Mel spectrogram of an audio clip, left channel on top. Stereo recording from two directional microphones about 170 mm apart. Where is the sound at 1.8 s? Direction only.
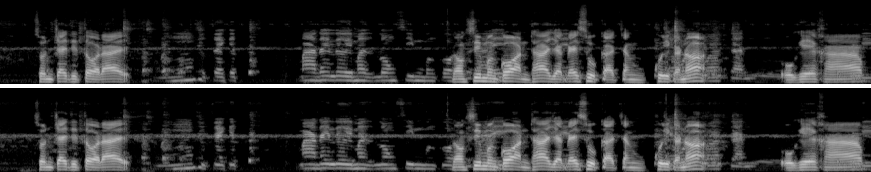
25° left (ahead or behind).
